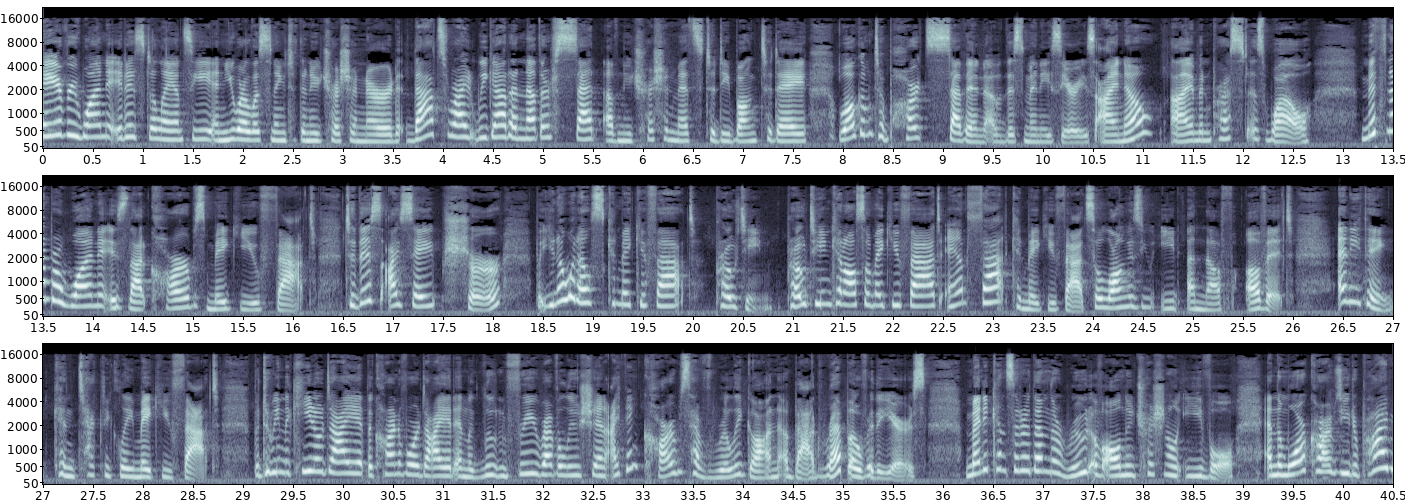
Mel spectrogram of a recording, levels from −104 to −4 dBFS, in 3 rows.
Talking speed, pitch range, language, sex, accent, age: 185 wpm, 225-315 Hz, English, female, American, 10-29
